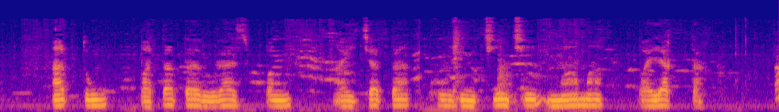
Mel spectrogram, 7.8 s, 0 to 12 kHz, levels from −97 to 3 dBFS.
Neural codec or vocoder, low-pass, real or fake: none; 7.2 kHz; real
